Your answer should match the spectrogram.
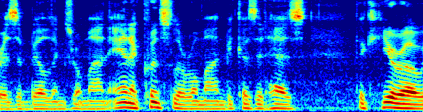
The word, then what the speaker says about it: Künstlerroman: Künstlerroman.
